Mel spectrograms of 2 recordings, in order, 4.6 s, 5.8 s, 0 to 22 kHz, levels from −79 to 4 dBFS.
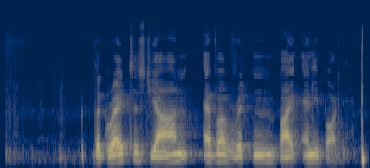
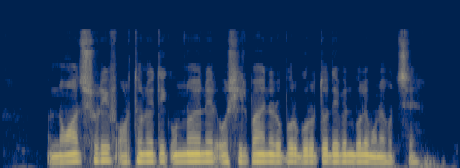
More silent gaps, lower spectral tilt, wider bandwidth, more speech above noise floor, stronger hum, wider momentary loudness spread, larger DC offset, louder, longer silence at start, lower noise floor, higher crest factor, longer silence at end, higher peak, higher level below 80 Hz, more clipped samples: neither; about the same, -6.5 dB/octave vs -6.5 dB/octave; first, 13 kHz vs 11.5 kHz; second, 34 dB vs 40 dB; neither; first, 11 LU vs 8 LU; neither; second, -27 LUFS vs -23 LUFS; first, 0.75 s vs 0.6 s; about the same, -60 dBFS vs -62 dBFS; about the same, 18 dB vs 14 dB; second, 0.05 s vs 0.35 s; about the same, -10 dBFS vs -10 dBFS; second, -74 dBFS vs -52 dBFS; neither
